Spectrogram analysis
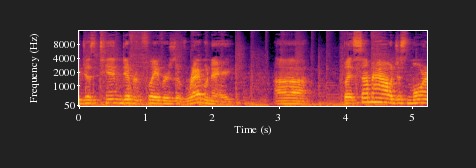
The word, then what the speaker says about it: ramune: original now raymond actually is just a japanese pronunciation of the word lemonade which is weird because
